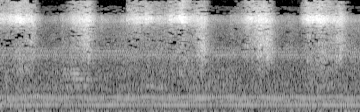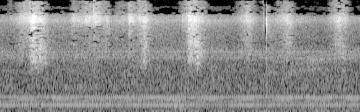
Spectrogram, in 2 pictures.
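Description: Fingers rubbing and mixing dry flour with a little oil in a steel bowl: soft, irregular swishing scrapes about every half second to a second, over a steady low hum.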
